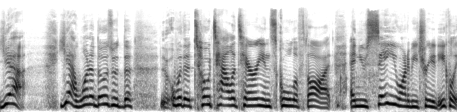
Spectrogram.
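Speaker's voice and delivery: combative, heated voice, building and rising. Retelling what a man said to the speaker in an argument: retelling a raised voice. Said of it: "his voice is like raising".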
